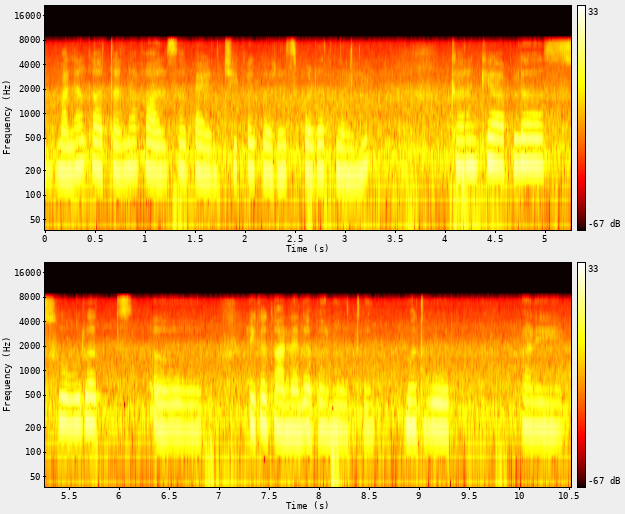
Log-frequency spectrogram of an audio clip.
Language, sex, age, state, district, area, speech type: Marathi, female, 18-30, Maharashtra, Thane, urban, spontaneous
